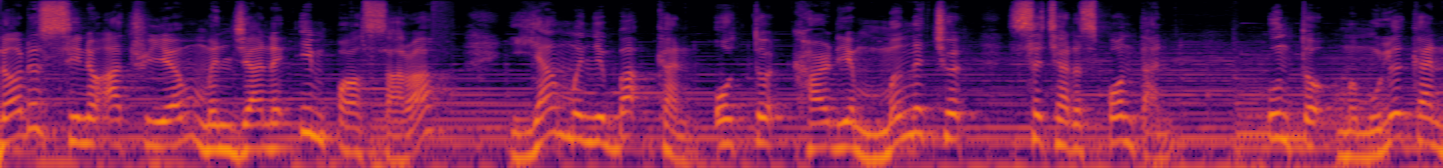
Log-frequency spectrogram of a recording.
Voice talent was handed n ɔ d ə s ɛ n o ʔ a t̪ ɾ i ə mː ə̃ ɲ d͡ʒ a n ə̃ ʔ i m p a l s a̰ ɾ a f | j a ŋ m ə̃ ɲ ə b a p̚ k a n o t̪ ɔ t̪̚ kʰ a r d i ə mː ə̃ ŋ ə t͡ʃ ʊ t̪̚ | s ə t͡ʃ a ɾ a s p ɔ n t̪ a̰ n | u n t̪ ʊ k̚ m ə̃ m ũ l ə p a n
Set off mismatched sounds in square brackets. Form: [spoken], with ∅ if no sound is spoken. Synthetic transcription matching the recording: n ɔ d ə s [i] n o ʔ a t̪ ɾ i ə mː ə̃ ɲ d͡ʒ a n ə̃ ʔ i m p a l s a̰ ɾ a f | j a ŋ m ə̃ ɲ ə b a p̚ k a n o t̪ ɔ t̪̚ kʰ a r d i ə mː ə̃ ŋ ə t͡ʃ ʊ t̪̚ | s ə t͡ʃ a ɾ a s p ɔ n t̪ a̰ n | u n t̪ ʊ k̚ m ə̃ m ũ l ə [k] a n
